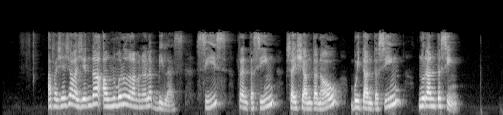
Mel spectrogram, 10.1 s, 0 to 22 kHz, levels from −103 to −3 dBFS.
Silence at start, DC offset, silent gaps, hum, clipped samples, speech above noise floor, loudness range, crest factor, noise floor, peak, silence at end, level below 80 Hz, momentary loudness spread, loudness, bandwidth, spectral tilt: 0.95 s; under 0.1%; none; none; under 0.1%; 53 dB; 4 LU; 18 dB; -71 dBFS; -2 dBFS; 0.95 s; -62 dBFS; 13 LU; -19 LUFS; 8.2 kHz; -4 dB/octave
